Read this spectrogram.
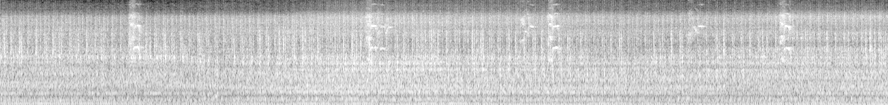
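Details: CHT engine with valves adjusted and timing belt replaced, bottom-end play checked: steady idle with sharp irregular knocks every two to three seconds over the rumble; knock source not identified.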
